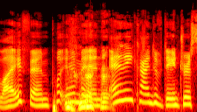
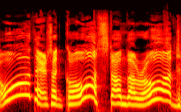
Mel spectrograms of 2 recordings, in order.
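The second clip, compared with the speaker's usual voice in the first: put-on Wisconsin accent, higher pitch; 4 semitones higher than usual. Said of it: "Are they from Wisconsin?".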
